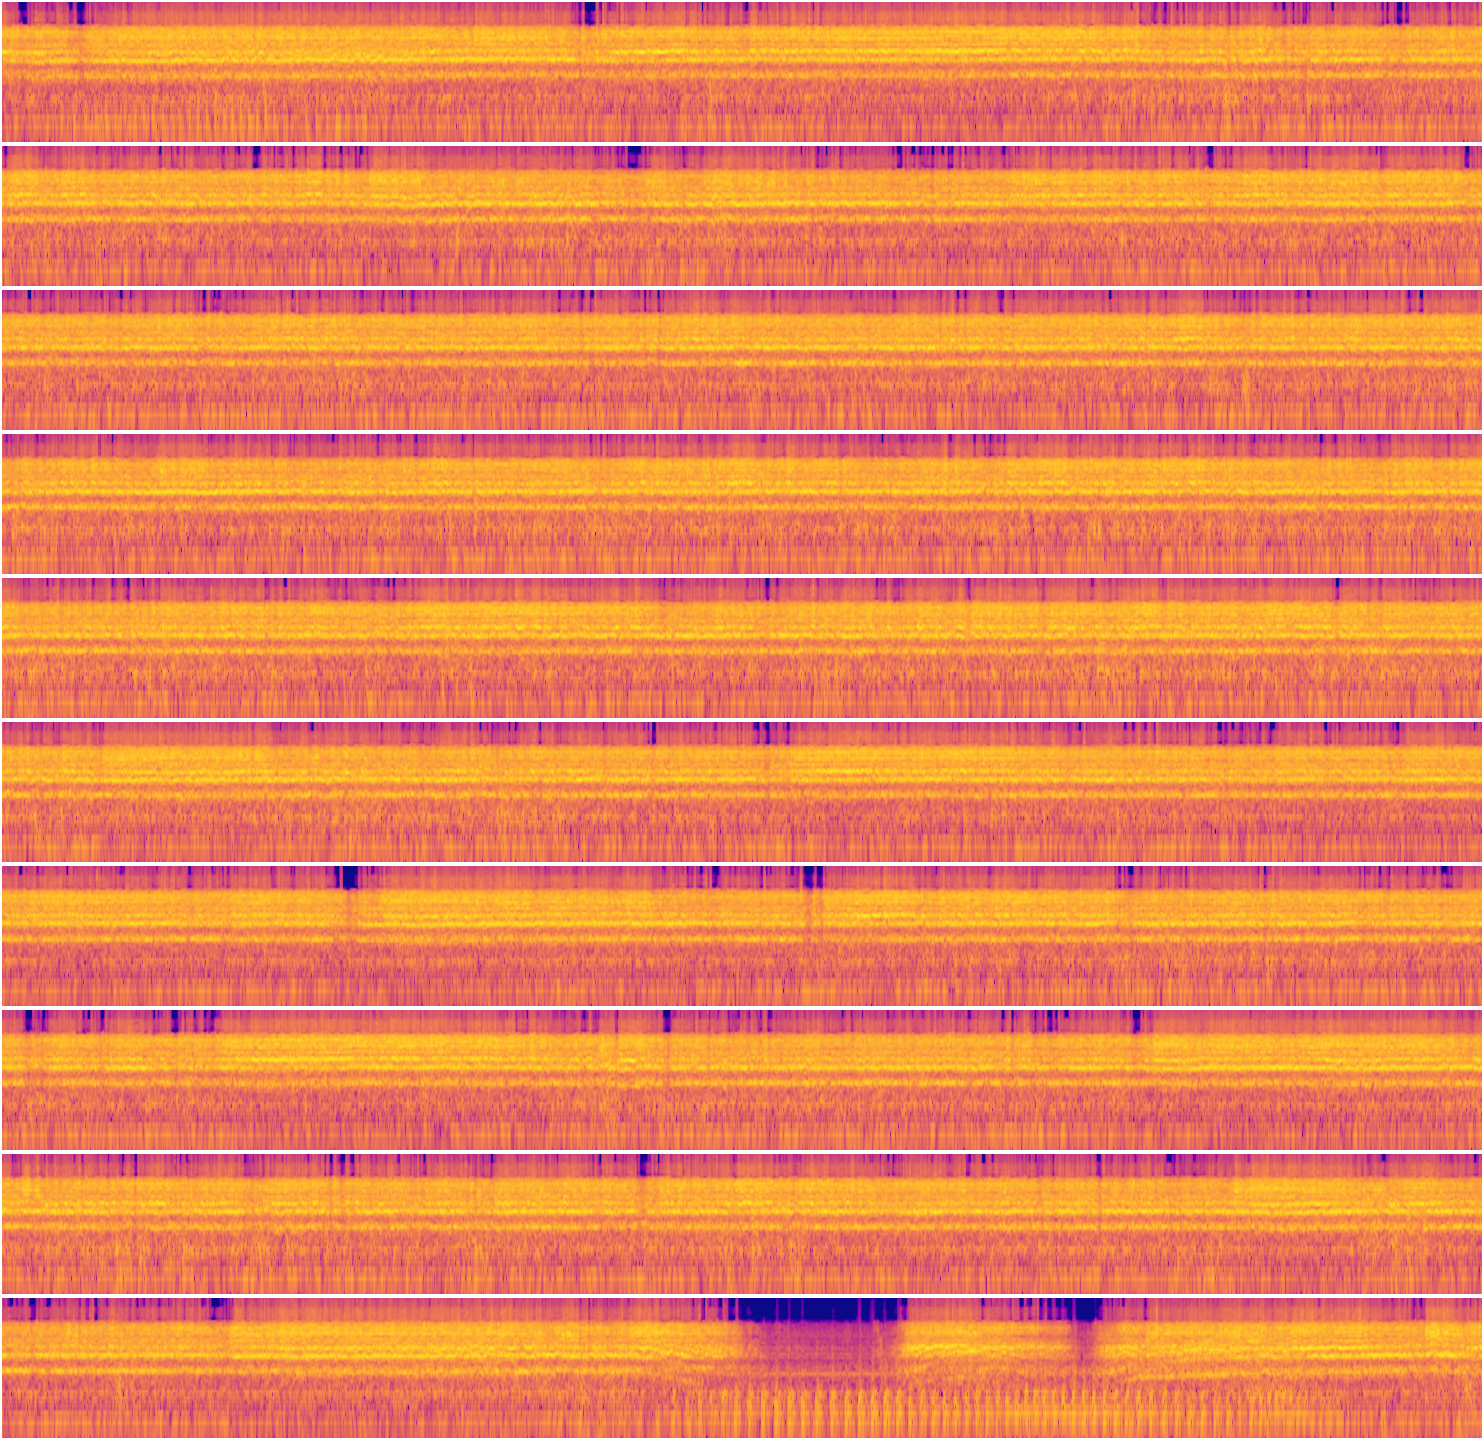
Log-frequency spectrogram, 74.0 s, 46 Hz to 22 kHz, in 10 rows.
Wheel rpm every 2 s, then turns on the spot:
210, 220, 220, 230, 230, 230, 230, 240, 240, 230, 230, 230, 230, 230, 230, 230, 230, 230, 230, 230, 230, 240, 230, 230, 230, 230, 230, 230, 230, 230, 230, 240, 230, 230, 190, 50, 180.
70-72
